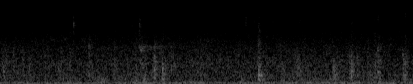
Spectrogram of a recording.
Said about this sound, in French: Là, déjà, il pleut un petit peu, du coup, ça sent beaucoup les champignons, la terre et tout.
